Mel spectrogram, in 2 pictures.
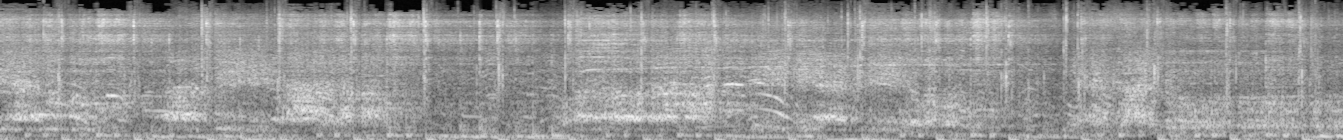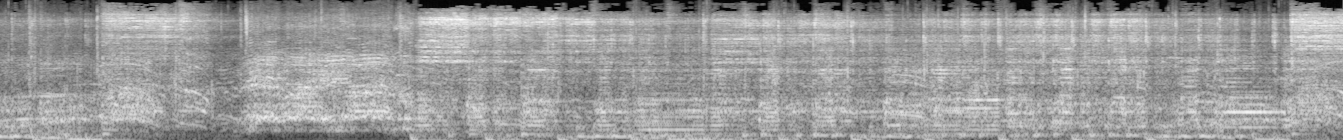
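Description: Live rock band playing loud through a festival PA, heard from within the crowd, with singing and crowd voices over a heavy drum and bass beat. The bass and drums drop out for a moment about halfway through, then come back in.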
